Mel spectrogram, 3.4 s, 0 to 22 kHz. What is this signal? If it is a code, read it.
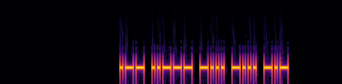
Morse code, heard as a keyed tone, about 44 wpm, 700 Hz. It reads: W2BBK
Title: USA Call Signs Repeated 2x 45wpm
